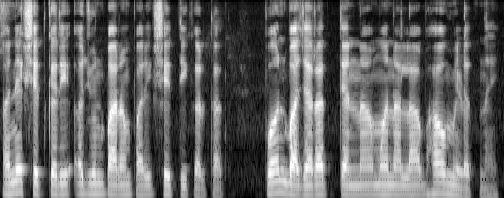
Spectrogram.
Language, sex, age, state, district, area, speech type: Marathi, male, 18-30, Maharashtra, Nagpur, rural, spontaneous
